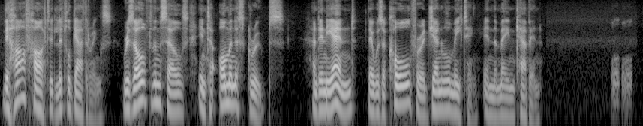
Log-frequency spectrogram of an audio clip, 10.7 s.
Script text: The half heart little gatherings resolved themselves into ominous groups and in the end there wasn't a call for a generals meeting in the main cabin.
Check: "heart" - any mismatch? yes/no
yes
